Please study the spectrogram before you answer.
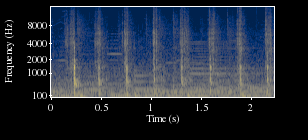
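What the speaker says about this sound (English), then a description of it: "You want to chop the spring onions really small" Knife chopping spring onions on a board for sirloin steak rolls, nine or so crisp, evenly spaced cuts at a steady rhythm, close and clear with no talking.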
